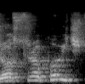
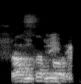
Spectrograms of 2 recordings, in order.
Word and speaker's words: Rostropovich: Bir, biz Rostropovich diyoruz. Sen A gibi söylüyorsun ilkin. Rastropovich gibi bir şey diyorsun. Rastropovich. Öyle mi okunuyor?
